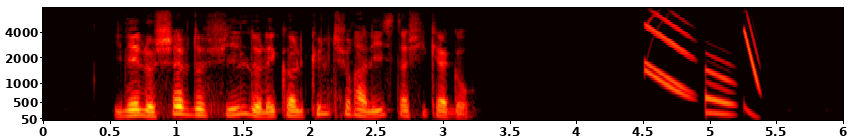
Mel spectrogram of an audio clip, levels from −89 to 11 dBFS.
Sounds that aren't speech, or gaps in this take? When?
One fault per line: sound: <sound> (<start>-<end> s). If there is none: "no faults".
sound: chirp (4.5-5.4 s)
